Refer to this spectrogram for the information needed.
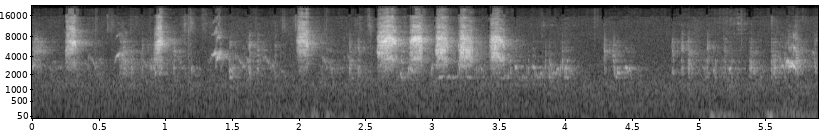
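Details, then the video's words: Flirting parakeets, a group of four, give loud bright chirps and squeaky notes roughly two or three per second, rising into a denser rapid burst midway. "parakeet sounds of flirting"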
